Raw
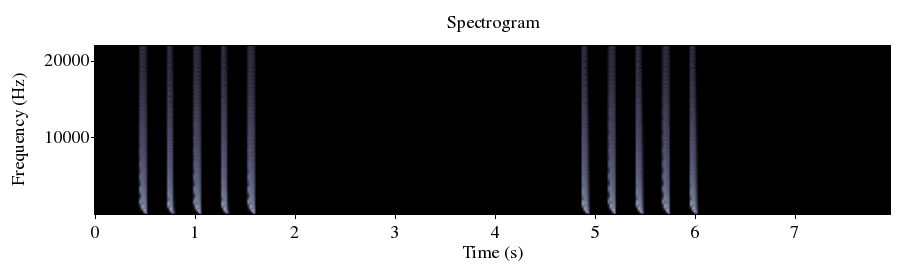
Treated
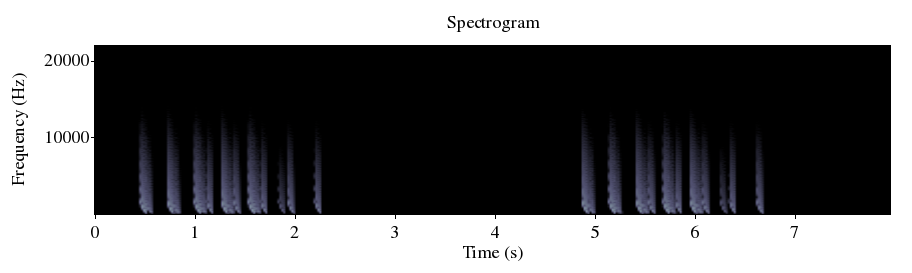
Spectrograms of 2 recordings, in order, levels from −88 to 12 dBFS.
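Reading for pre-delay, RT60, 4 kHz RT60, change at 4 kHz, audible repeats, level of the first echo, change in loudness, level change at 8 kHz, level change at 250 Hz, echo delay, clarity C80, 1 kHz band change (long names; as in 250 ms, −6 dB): no reverb audible, no reverb audible, no reverb audible, −7.0 dB, 3, −10.5 dB, −7.5 dB, −12.0 dB, −5.5 dB, 52 ms, no reverb audible, −5.5 dB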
